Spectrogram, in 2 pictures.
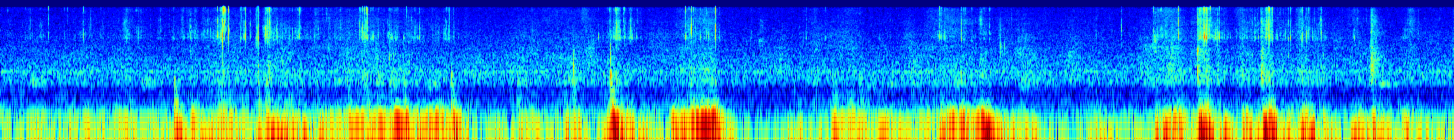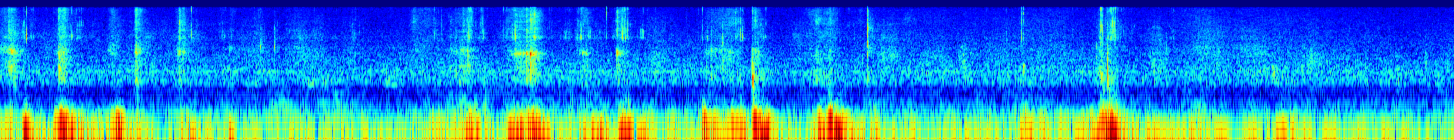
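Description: A comb rustles through long hair close by.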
